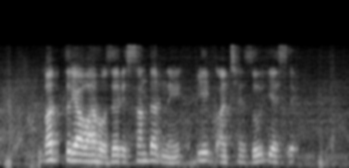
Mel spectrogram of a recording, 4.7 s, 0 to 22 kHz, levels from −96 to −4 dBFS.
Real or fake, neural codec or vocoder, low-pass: fake; codec, 16 kHz, 0.8 kbps, ZipCodec; 7.2 kHz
